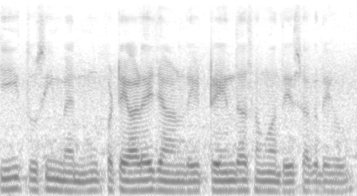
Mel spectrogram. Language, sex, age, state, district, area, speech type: Punjabi, male, 45-60, Punjab, Mohali, rural, read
